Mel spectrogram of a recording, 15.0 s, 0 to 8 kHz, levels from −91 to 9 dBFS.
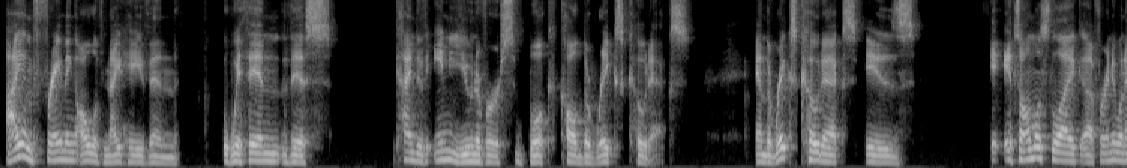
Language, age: English, 30-49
